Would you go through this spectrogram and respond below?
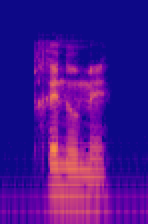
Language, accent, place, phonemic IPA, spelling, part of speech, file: French, France, Lyon, /pʁe.nɔ.me/, prénommer, verb, LL-Q150 (fra)-prénommer.wav
- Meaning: to give a first name to someone; to call someone by their first name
